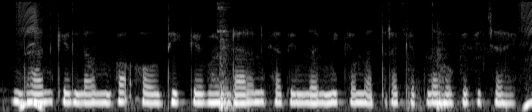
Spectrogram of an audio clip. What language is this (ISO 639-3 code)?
bho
